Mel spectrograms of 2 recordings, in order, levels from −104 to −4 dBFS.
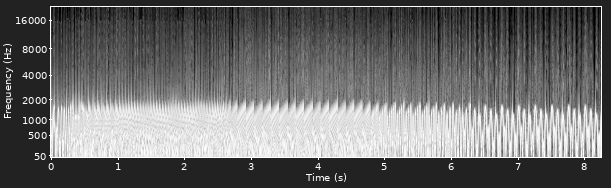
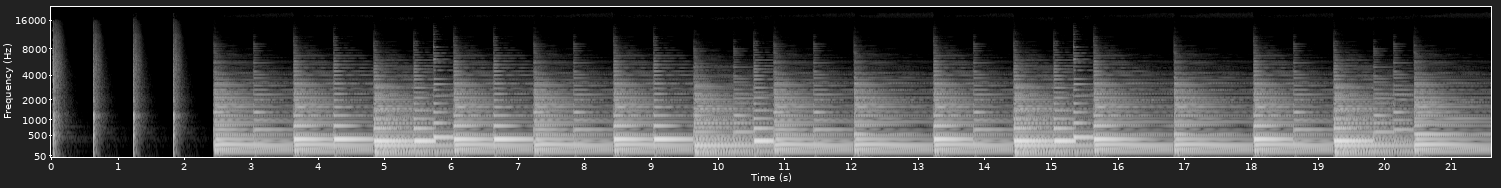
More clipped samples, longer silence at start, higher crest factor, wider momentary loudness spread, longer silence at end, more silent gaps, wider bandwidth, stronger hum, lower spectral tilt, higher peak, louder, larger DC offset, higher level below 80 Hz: first, 5% vs under 0.1%; about the same, 0 s vs 0 s; second, 4 dB vs 16 dB; second, 0 LU vs 12 LU; about the same, 0 s vs 0 s; neither; first, 10 kHz vs 8.4 kHz; neither; first, -9.5 dB/octave vs -8 dB/octave; first, 0 dBFS vs -10 dBFS; first, -4 LUFS vs -25 LUFS; neither; first, -16 dBFS vs -62 dBFS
